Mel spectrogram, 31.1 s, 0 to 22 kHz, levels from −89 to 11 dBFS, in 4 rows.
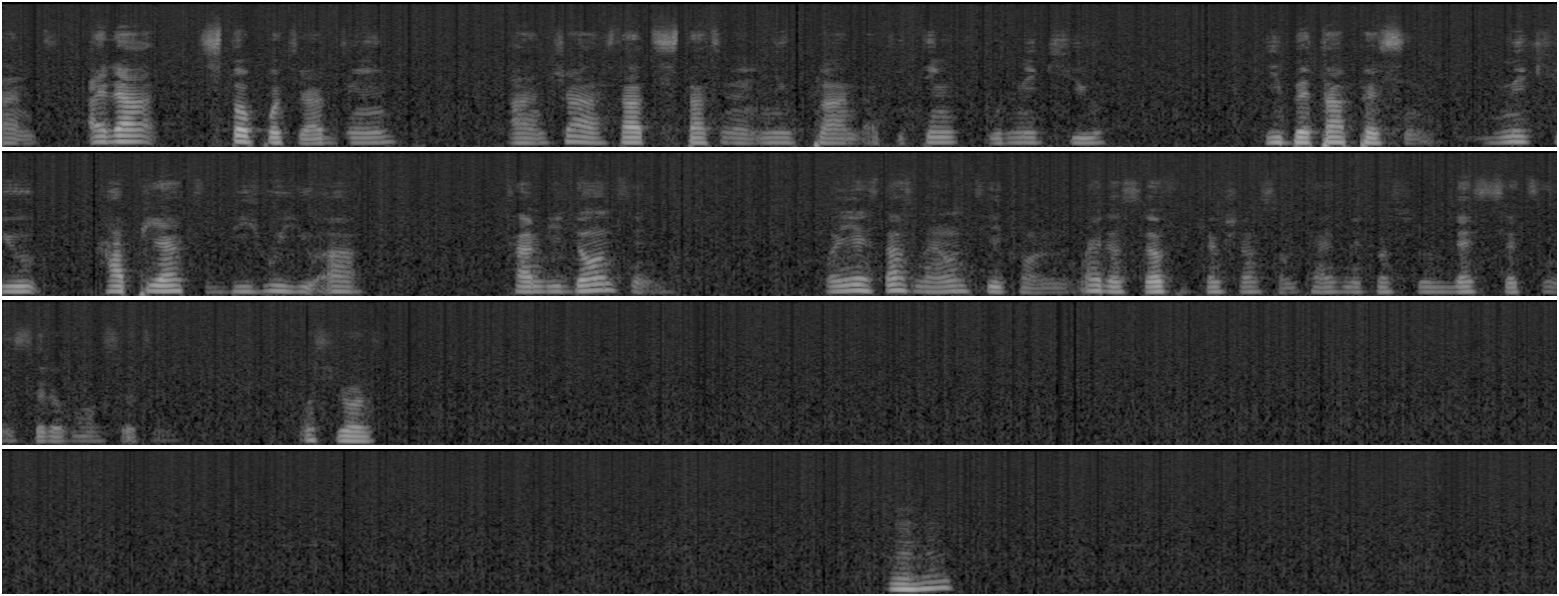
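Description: An unreliable data bit runs through the whole of this speech recording, from start to finish. One line of the digital word is flipping at random, so a scattered share of samples lands wrong by the same fixed step, about -30 dBFS. Each error is an identical small spike, and together they form a steady crackling fizz that sits under the talking and carries on through the pauses too.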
